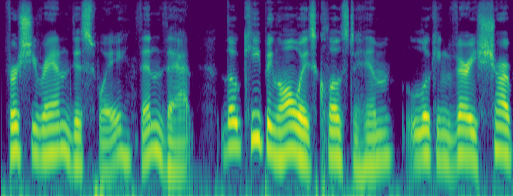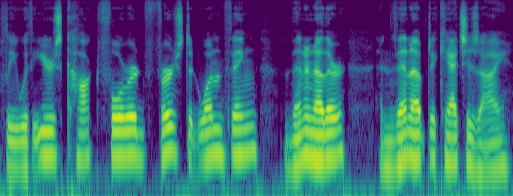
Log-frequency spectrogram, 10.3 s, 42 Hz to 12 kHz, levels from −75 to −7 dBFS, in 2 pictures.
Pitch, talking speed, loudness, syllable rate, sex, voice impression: 130 Hz, 195 wpm, -18 LUFS, 4.8 syllables/s, male, masculine, adult-like, tensed, bright, clear, fluent, cool, intellectual, refreshing, calm, reassuring, modest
